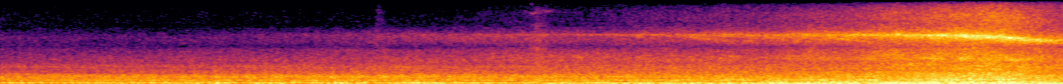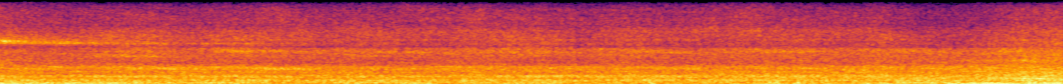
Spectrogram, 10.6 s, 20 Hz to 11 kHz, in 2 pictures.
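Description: Hitachi Azuma (Class 800-series) train slowing along a platform, its wheels rumbling on the rails. Over the rumble a high whine falls in pitch as it slows, loudest about halfway through.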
